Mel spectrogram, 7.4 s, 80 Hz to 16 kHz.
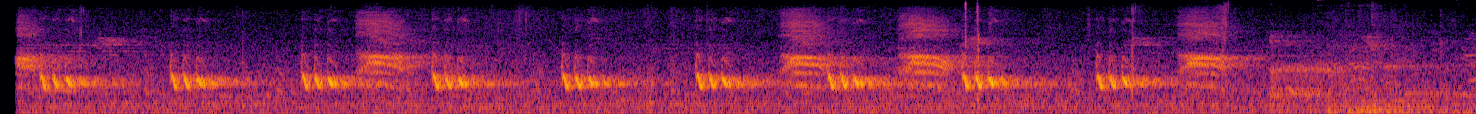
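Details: Blue-throated barbet calling from trees where it was often heard but hard to spot among the leaves; a loud note repeated about every 0.7 seconds, each opening sharply and trailing into a rolling tail, over steady background hiss.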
